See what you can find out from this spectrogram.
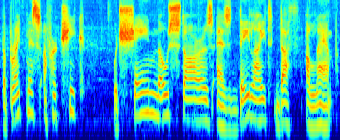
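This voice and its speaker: An actor playing a lovestruck young man in Shakespearean verse, speaking with tender, rapturous and measured delivery. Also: mid-range voice, natural voice, poor audio. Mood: yearning wonder. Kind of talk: slow dramatic verse acting.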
